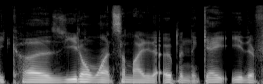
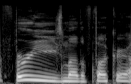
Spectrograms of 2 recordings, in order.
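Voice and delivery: higher, louder mock cop command; cop ordering; 7 semitones higher, 4 dB louder, slower than usual. Cop telling him to freeze, commanding. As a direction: imitate a cop yelling at a suspect. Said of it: "like a cop was telling me to".

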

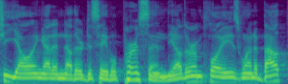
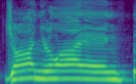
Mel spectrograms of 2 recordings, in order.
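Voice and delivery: laughing; 11 semitones higher, much slower than usual. Retold or imitated. Reading owner's reply, laughing.

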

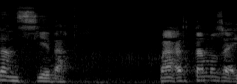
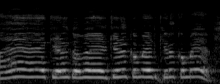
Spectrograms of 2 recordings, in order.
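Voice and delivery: put-on much higher and louder, a wailing baby; crying newborn; 10 semitones higher, 7 dB louder than usual. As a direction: whine it out like a hungry newborn crying for milk. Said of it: "Entonces está llorando".

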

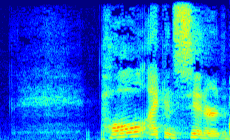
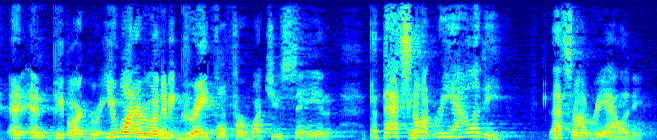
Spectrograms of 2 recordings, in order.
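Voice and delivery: ordinary delivery

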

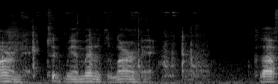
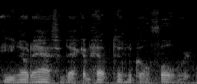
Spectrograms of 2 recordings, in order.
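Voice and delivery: normal talking voice

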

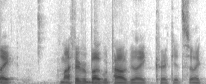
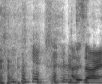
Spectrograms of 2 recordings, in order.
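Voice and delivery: laughing; 10 semitones higher, much slower than usual. Real, not acted. Cracks up mid-answer.

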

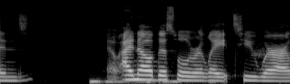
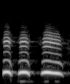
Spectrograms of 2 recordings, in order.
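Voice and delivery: very high, loud hee-hee; fake giggle; 9 dB louder, faster than usual. Woman imitating her third-grade friend trying new laughs, high fake giggle. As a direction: imitate a child practising a squealy new laugh. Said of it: "She was trying out new laughs".

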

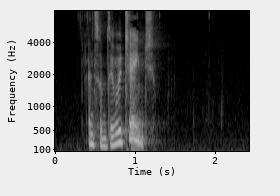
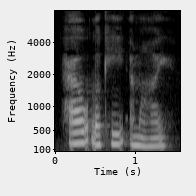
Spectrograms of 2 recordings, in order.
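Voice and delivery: slow savouring; 3 dB quieter, slower than usual. Retold or imitated. Traveller reminding herself of her luck, slowly savouring. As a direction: let each word sink in.

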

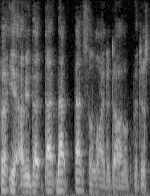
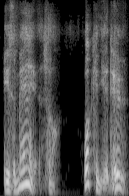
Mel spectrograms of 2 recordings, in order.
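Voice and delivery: put-on higher-pitched, light Scottish accent; slightly Scottish accent; 4 semitones higher than usual. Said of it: "slightly Scottish accent".

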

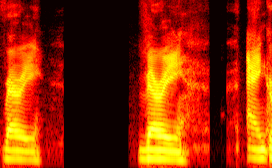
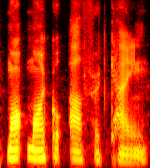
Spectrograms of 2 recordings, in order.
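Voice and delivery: Michael Caine impression; 4 semitones lower, 6 dB quieter, slower than usual. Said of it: "That was, uh, not great".

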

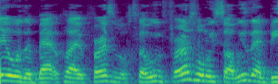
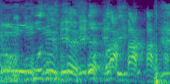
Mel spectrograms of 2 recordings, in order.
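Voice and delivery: drawn-out disbelief; 5 semitones higher, much slower than usual. Retold or imitated. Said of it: "I was like".

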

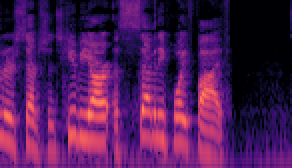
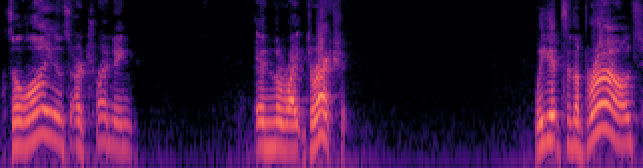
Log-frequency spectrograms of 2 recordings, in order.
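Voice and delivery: normal talking voice

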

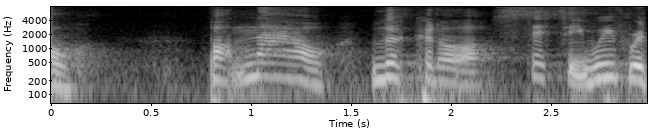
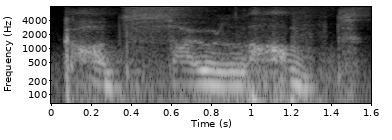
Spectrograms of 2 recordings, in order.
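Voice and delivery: very slow, soft dwelling on words; hushed wonder; 7 dB quieter, much slower than usual. Real, not acted. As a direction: linger softly over each word.

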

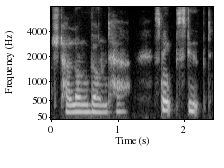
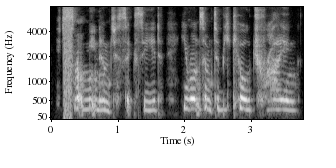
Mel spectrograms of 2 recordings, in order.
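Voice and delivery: anguished outburst, building louder and higher; choked up; 4 semitones higher, 6 dB louder than usual. A narrator's reading. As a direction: cry out a mother's despair. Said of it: "choked Narcissa".

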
